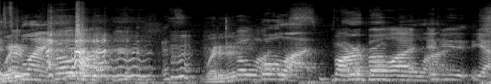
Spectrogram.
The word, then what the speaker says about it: Bolotte: Bolot. Barbara Bullock. Bullock. If you Spell that for the listeners.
